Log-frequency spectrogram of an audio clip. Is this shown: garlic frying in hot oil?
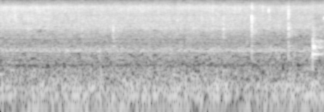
yes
